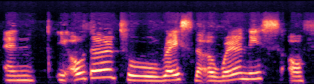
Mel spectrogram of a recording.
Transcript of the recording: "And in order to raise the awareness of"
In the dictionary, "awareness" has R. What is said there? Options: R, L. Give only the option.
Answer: R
